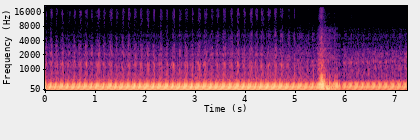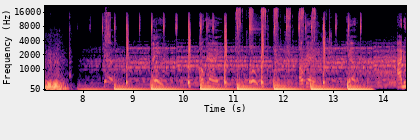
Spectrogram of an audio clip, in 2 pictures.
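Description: A Honda CBR 600RR with a DPM carbon racing exhaust idles loudly up close. It then cuts out briefly before a rapid sequence of about seven sharp throttle blips, each rising and falling away.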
